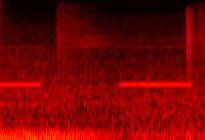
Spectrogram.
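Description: A semi truck's engine rumbles steadily while maneuvering into a right turn, with a faint high reversing beep sounding over the low drone.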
